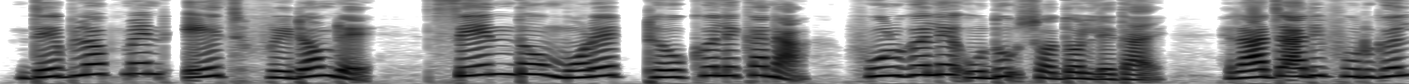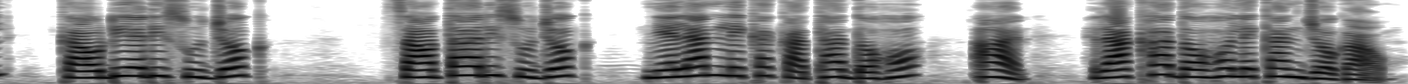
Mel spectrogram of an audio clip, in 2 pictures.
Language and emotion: Santali, neutral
